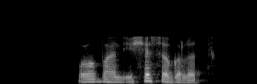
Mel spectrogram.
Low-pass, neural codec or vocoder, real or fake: 3.6 kHz; codec, 24 kHz, 0.9 kbps, WavTokenizer, medium speech release version 1; fake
